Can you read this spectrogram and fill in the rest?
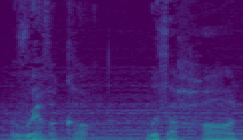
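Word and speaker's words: Revachol: i can't even pronounce the name right he pronounces rivercock with a hard k unlike other people you said rivercon i like to pronounce it the hard way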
